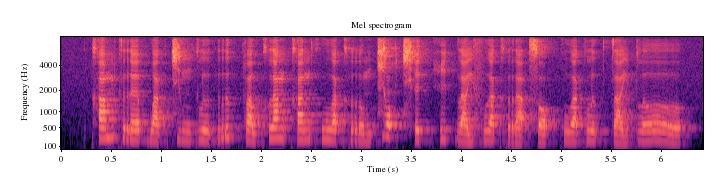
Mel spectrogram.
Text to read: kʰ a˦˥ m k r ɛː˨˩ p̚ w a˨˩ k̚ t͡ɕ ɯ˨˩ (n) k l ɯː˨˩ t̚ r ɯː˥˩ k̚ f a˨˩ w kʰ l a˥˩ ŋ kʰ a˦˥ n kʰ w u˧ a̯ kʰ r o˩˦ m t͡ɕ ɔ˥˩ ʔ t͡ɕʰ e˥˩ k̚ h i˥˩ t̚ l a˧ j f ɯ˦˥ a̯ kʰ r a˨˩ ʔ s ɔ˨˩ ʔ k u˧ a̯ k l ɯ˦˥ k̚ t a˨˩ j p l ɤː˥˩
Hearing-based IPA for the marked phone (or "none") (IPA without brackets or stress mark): ŋ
